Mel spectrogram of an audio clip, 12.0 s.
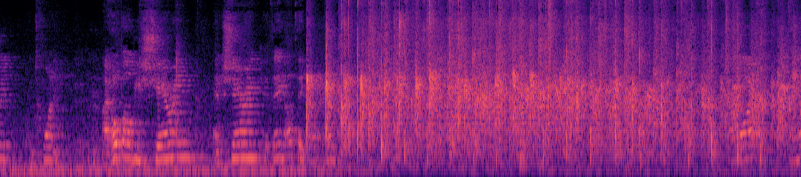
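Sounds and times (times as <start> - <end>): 
speech: 0.0 - 5.2
crowd clapping: 4.6 - 12.0.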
